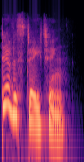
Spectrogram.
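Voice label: "devastating", British English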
